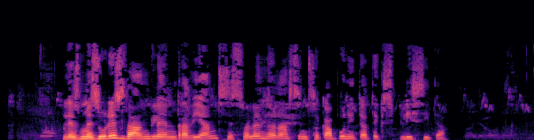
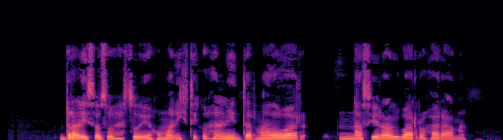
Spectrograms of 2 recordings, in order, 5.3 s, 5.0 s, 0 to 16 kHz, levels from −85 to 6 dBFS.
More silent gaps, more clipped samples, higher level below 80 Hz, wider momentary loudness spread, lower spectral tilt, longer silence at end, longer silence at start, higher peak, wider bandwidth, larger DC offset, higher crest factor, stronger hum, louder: neither; neither; first, -66 dBFS vs -72 dBFS; first, 13 LU vs 9 LU; second, -4 dB/octave vs -5.5 dB/octave; first, 0.9 s vs 0.4 s; second, 0.4 s vs 0.6 s; about the same, -2 dBFS vs -2 dBFS; about the same, 11.5 kHz vs 11.5 kHz; neither; about the same, 20 dB vs 20 dB; neither; about the same, -21 LUFS vs -20 LUFS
